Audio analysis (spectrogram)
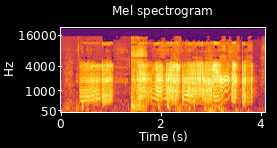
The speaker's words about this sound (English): Someone mailed me a fart gun. And it's the best. Check this out. It has like 1,000, like I still haven't heard a repeat fart, I think. But it looks like a ray gun, and it just shoots fart noises, and it's my favorite thing ever now.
